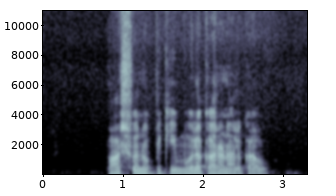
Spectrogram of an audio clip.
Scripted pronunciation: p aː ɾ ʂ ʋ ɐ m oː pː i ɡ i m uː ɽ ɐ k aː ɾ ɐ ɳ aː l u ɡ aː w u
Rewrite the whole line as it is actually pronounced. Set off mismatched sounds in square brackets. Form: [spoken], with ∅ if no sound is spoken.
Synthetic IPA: p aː ɾ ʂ ʋ ɐ [n] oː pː i [k] i m uː [l] ɐ k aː ɾ ɐ ɳ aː l u [k] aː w u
